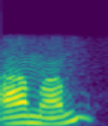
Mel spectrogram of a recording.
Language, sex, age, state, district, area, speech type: Sanskrit, male, 18-30, Odisha, Puri, urban, conversation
